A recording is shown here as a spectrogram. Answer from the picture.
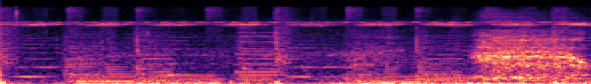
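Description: Wind rumbling on a small camera microphone, with a steady high insect chirring, crickets, running underneath and a faint sustained music chord.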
